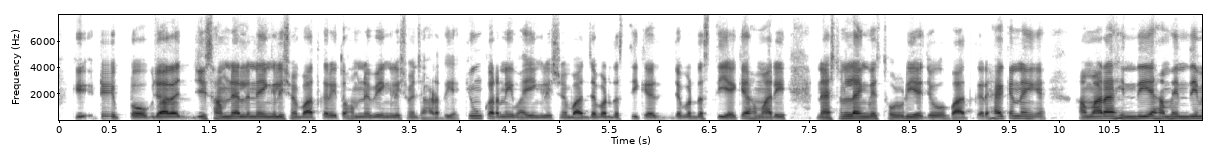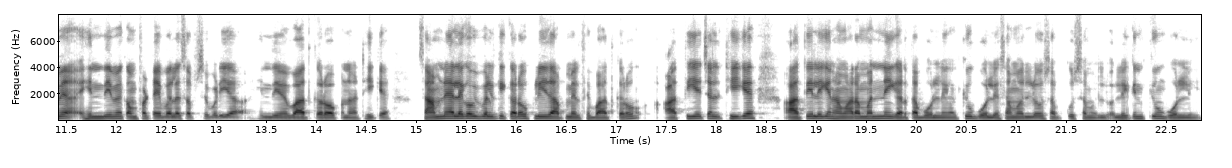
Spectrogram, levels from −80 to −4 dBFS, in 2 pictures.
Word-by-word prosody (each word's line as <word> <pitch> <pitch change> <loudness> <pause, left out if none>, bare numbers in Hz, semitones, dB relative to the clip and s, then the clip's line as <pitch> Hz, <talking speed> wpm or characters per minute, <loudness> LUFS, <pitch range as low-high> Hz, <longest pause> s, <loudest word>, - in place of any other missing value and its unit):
कि 275 - 0 0.2
टिप-टॉप 135 -4 -1
ज़्यादा 135 0 +8
जी 140 +1 -4
सामने 140 +3 +1
वाले 135 0 +3
ने 140 0 +2
इंग्लिश 135 -1 0
में 130 - -3
बात 120 0 +3
करी 125 -1 -2
तो - - -3
हमने 130 +1 -4
भी 135 +2 -1
इंग्लिश 125 -1 -4
में 120 - -4
झाड़ 105 -3 -4
दिया 110 - -7
है। 100 - -18
क्यों 170 +1 -4
करनी 135 0 +1
भई 120 -1 -1
इंग्लिश 120 0 -5
में 115 - -6
बात - - +3
ज़बरदस्ती 125 -1 -3
के 130 -1 -1 0.2
ज़बरदस्ती 135 +1 -2
है 115 - +4
क्या 135 +2 +1
हमारी 125 +1 0 0.3
नेशनल 125 +4 +2
लैंग्वेज 135 -2 +5
थोड़ी 115 +3 0
है 130 - +3
जो 120 0 -2
बात - - +4
करें। - - -3
है 145 - +6
कि 170 - -2
नहीं 150 -4 0
है। 130 -1 -4 0.3
हमारा 140 +5 +7
हिंदी 145 +2 +2
है 155 - +6
हम 140 0 0
हिंदी 140 +2 +2
में 150 -1 +4 0.2
हिंदी 140 +2 0
में 145 +1 -1
कंफ़र्टेबल 135 0 0
हैं 130 - +1
सबसे 135 +1 -7
बढ़िया, 130 0 -3 0.2
हिंदी 125 0 -4
में 125 0 -2
बात 125 0 +5
करो 120 - +4
अपना 115 -1 -5
ठीक 130 - -7
है? 125 - -4 0.3
सामने 155 +2 +5
वाले 155 +1 +6
को 165 - +3
भी 160 - -1
बल्कि 150 +2 -2
करो 150 - +2
प्लीज़ 145 -1 +1
आप 130 0 +3
मेरे 125 -2 -2
से 125 - -9
बात 110 - -2
करो। - - -4 0.3
आती 150 - +1
है 155 - +1
चल 150 -2 -2
ठीक 150 0 0
है, 170 0 +4 0.3
आती 125 +4 +5
है 155 - +3
लेकिन 155 -1 +2
हमारा 135 0 +2
मन 140 +1 -1
नहीं 150 -1 0
करता - - +2
बोलने 115 0 -5
का, 115 - -6
क्यों 150 -2 -5
बोले 120 -2 -3
समझ 125 +1 -4
लो 130 0 -4
सब - - -12
कुछ 135 - -9
समझ 115 -4 -8
लो 110 - -11
लेकिन 140 +3 -5
क्यों 150 -2 -6
बोलनी? 110 -2 -6
130 Hz, 255 wpm, -23 LUFS, 125-145 Hz, 0.3 s, ज़्यादा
